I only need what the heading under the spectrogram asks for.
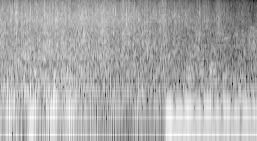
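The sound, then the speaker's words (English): A motorboat's low engine drone rumbles over wind and washing water, swelling suddenly louder and steadier partway through as the boat comes towards a swimmer and draws close. “In the distance, a boat coming towards him. It comes close.”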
